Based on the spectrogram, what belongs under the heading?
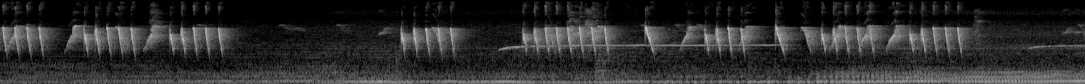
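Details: Bar-winged prinia in ngebren song: fast rattling series of high, piercing chirps delivered in tight bursts, interrupted by a long, steady, thin whistled tone near the middle, over faint low background hum.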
